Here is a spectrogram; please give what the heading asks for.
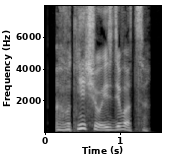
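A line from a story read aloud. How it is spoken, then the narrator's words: Grumble. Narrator (Russian): пробурчала я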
